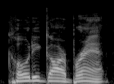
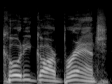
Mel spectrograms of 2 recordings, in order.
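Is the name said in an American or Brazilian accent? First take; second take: American; Brazilian. First: It is said in a plain American accent. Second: It is said in a Brazilian accent.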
